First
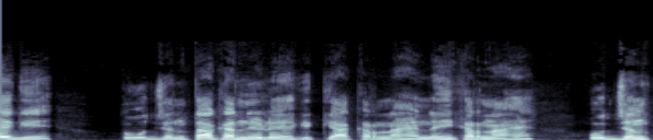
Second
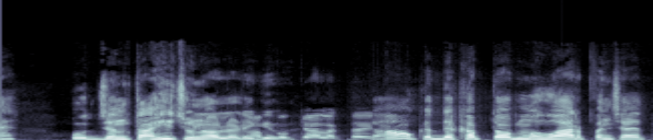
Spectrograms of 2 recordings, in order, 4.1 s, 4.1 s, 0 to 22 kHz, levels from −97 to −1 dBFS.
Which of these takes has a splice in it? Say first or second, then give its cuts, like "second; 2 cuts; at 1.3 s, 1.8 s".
second; 1 cut; at 2.4 s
